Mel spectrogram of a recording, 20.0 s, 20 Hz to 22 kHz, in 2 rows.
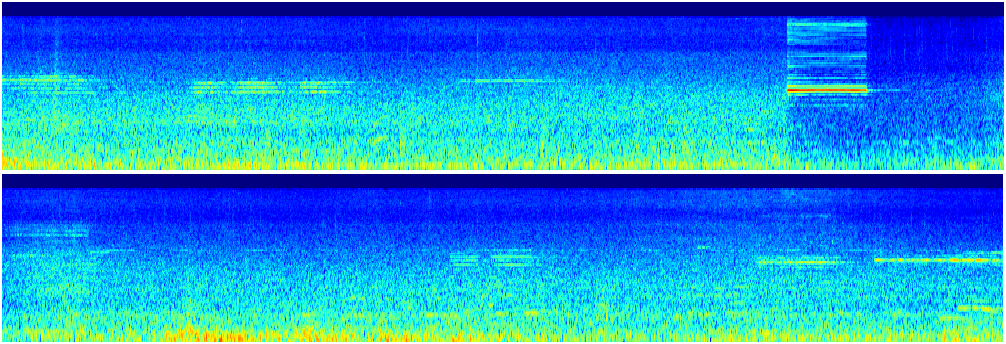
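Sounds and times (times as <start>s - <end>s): rain: 0.0s - 20.0s
road noise: 0.0s - 20.0s
vehicles rumbling through water: 0.0s - 20.0s
vehicle horn blast: 7.8s - 8.9s.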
